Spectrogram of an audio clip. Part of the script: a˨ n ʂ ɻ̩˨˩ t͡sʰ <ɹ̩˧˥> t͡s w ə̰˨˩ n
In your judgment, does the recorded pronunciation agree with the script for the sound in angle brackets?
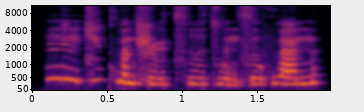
yes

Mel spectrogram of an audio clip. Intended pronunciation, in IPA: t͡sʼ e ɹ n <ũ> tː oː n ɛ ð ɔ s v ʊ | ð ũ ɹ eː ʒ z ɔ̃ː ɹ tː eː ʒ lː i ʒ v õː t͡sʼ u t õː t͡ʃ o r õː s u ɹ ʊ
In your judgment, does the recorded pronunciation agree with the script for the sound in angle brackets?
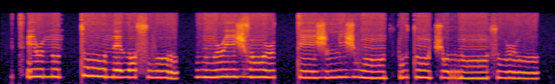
no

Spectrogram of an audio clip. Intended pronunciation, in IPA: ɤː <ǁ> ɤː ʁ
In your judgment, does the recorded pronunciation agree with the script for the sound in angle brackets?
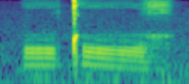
no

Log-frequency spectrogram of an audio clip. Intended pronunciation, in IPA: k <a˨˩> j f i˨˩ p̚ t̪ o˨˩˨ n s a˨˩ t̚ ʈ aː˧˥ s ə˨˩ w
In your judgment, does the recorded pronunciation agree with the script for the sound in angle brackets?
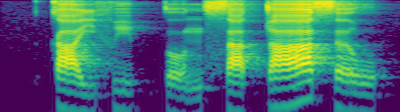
yes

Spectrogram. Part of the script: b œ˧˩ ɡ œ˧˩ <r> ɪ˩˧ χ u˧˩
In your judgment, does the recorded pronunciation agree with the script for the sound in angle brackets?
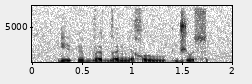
no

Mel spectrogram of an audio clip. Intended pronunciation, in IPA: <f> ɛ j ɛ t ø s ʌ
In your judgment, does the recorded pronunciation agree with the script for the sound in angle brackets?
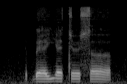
no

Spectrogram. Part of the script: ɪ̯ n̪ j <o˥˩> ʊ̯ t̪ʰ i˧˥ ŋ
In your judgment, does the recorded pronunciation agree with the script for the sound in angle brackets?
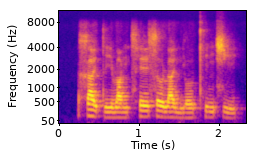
no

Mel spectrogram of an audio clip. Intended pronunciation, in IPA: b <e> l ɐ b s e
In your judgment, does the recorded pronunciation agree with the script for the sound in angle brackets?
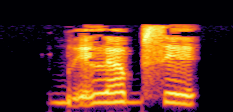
no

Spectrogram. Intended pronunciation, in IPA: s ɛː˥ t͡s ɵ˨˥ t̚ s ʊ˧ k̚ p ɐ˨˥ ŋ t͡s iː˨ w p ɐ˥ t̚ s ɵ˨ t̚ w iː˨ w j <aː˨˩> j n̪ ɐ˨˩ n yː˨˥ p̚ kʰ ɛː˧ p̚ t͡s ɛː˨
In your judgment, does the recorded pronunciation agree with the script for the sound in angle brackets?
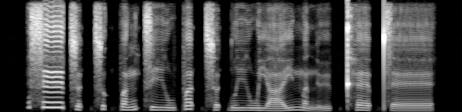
no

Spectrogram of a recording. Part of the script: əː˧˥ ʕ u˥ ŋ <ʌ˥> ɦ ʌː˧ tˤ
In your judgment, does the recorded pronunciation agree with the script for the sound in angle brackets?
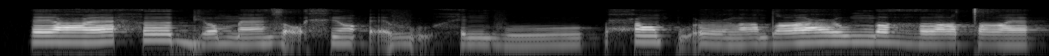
yes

